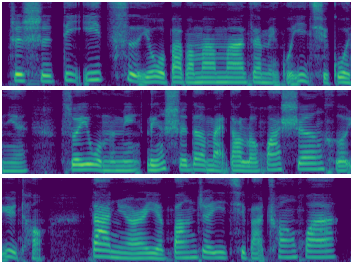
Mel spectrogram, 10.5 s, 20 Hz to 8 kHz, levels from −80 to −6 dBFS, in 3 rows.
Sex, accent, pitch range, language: female, native, 165-205 Hz, Chinese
